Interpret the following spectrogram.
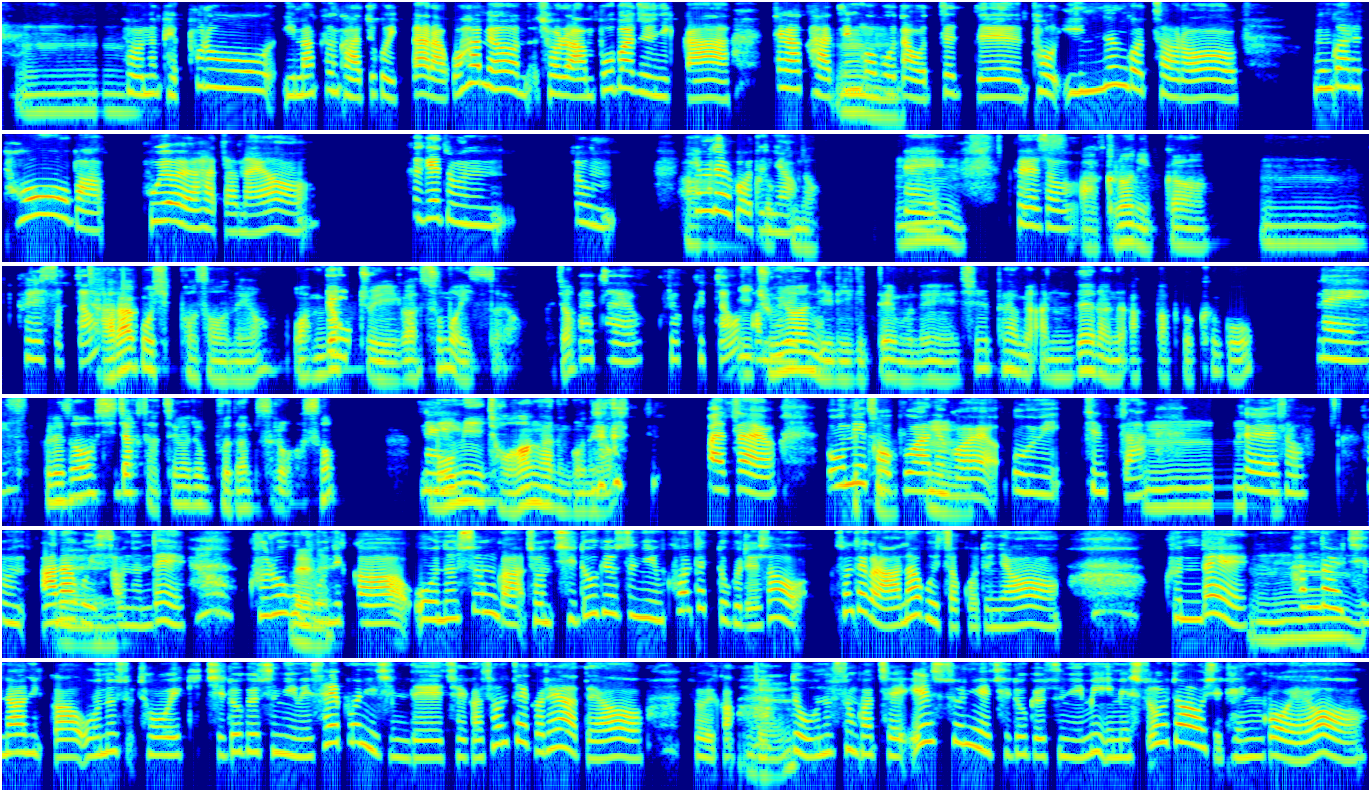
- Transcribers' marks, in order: other background noise; tapping; teeth sucking; laugh; inhale; inhale; in English: "sold out이"
- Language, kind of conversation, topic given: Korean, advice, 중요한 일을 자꾸 미루는 습관이 있으신가요?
